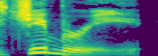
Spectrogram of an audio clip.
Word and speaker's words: Ghibli: It's Ghibli. It's Studio Ghibli. In Japan. It's spelled G-H-I-B-L-I, But Luffy, the main character from One Piece, is Rufy over there.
